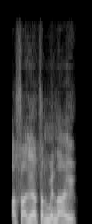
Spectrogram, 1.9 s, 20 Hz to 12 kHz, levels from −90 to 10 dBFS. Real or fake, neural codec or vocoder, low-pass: fake; autoencoder, 48 kHz, 32 numbers a frame, DAC-VAE, trained on Japanese speech; 10.8 kHz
